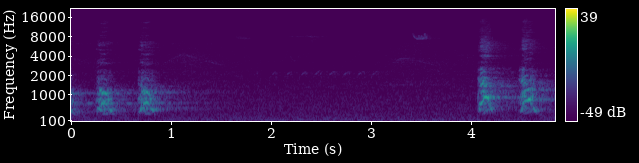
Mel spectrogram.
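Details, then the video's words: Neighbour's dog let out and barking, 13 November 2020: a pair of sharp barks, about three seconds of quiet, then another loud pair. "Neighbor's barking dog"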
